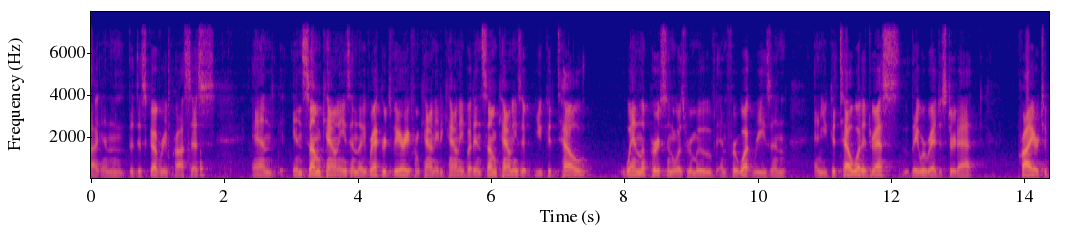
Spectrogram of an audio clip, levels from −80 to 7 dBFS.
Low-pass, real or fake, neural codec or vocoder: 7.2 kHz; real; none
